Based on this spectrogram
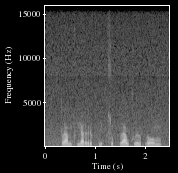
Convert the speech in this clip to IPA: kla˩˦mpʰi˦˥a̯rɯ˥˩k̚pi˨˩t̚ su˨˩k̚pla˧wkʰlɯː˦˥p̚ lo˧m

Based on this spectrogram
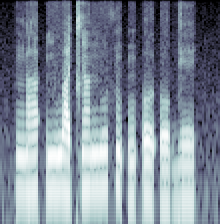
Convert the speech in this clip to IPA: ŋä˦ʔĩ˦wä˦˨ t͡ɕã˦ŋu˦θũ˦˨ʔũ˨ ʔo˦˨ʊ̯ʔo˨ɡe˦

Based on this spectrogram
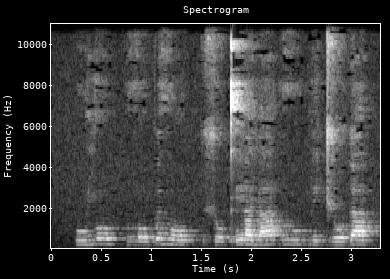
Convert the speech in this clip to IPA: ujo | ɦoɓəɦo | ʃokʼeɾaja | ɦube d͡ʒoɗa

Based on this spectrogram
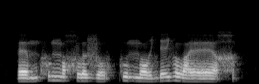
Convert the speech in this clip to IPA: ɛmxʊ ŋɔχlʊzoxku nɔʎɾɛʎ lˠɛːχ

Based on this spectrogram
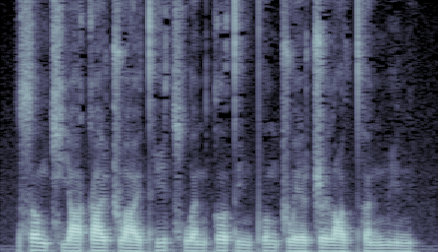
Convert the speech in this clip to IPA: sɤ˥˨ŋt͡ɕʰjä˨˦ka˦ɪ̯ ʈ͡ʂwa˨˩ɪ̯t̪ʰi˥˨t͡sʰwə˨˦n kɤ˥˨t̪i˨˩ŋpʰʊ˥˨ŋ ʈ͡ʂwe˨˦ɪ̯ʈ͡ʂɻ̩˥˨lɑ˨˦ʊ̯ t̪ʰə˨˦n mi˨˩n

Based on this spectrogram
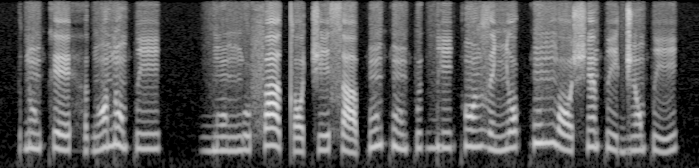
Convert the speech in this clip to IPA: ɗũ˨˦keː˨hə˨ ɡɔ̃˦ɗɔ̃˧ piː˧ | ɡ͡bũ˨ŋu˨fa˦˨ tɔ˨t͡ʃi˨˦saː˨ pũ˦kũ˨pɨ˧ ɡ͡biː˦kɔ̃˦ zə˨ɲɔ˦ kũ˦ŋɔ˨ ʃɛ̃˦pi˨ d͡ʒɔ̃˧pi˨˦

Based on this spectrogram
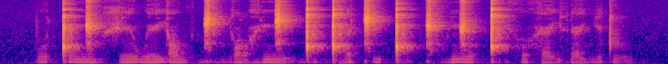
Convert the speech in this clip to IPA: poǃeŋ͡ǁṳ ʃe wejɒwṳɡ͡ǁi̤ ʎolˠe̤ ŋ͡ǁiɡ͡ǃe ɡ͡ǃæ ǁiǃi̤ ǁʰṳŋ͡ǁo ǃi̤ hohæji̤ ɾæʎetu

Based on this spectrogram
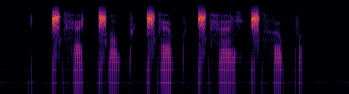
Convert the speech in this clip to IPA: ǁʰɛǁɑ̃pǁɛp ǁʰæ̃ǁʰəp

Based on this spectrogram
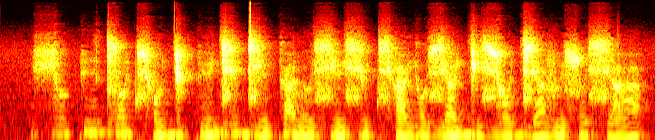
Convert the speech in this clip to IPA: çɤ kid͡zɔ t͡ɕʰɔɟɔke d͡ʑɤd͡ʑekalɤ ɕeɕɤt͡ɕʰa jɔʑaɟe ʑɔ d͡ʑaveɬɤ ɕa

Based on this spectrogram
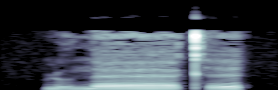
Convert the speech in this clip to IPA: ɳɵn̪æːkʰɛ

